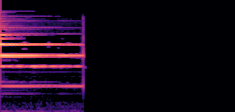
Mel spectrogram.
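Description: Notification-bell ding sound effect of a subscribe-button animation: one bright ding that rings for just under a second and cuts off abruptly.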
